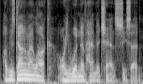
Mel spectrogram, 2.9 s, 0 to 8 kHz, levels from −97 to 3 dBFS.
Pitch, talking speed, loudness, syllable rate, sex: 90 Hz, 315 wpm, -16 LUFS, 6.3 syllables/s, male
